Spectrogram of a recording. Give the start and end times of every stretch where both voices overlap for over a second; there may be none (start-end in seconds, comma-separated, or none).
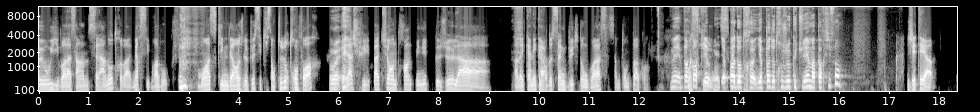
none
